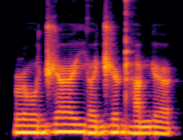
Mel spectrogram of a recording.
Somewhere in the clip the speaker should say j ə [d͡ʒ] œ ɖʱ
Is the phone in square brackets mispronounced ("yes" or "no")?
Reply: no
